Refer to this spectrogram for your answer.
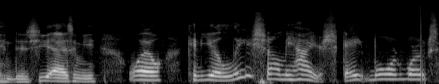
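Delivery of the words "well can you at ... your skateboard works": put-on mimicked childlike strong Southern voice, higher. Retelling a woman's request to see the skateboard: imitating a strong Southern accent. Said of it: "strong ass, like, Southern accent".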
